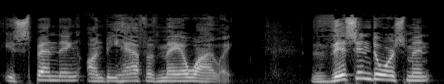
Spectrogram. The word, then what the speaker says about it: Maya Wiley: I always thought it was Maya Wiley, but I'll go along with the AOC pronunciation and assume it's Maya Wiley.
